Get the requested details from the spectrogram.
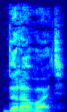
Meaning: to grant
- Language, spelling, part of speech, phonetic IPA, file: Russian, даровать, verb, [dərɐˈvatʲ], Ru-даровать.ogg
